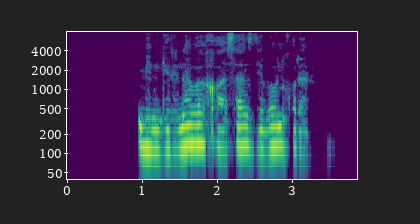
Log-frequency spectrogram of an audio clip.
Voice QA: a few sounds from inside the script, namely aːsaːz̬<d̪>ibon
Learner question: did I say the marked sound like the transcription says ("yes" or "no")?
yes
